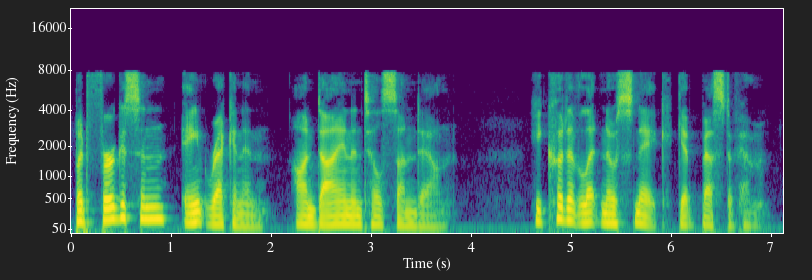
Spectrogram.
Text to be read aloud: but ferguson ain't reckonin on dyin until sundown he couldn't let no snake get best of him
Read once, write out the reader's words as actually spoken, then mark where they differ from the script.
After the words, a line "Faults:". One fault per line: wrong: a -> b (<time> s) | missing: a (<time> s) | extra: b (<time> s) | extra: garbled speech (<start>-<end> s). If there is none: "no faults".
but ferguson ain't reckonin on dyin until sundown he couldn't let no snake get best of him
Faults:
no faults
